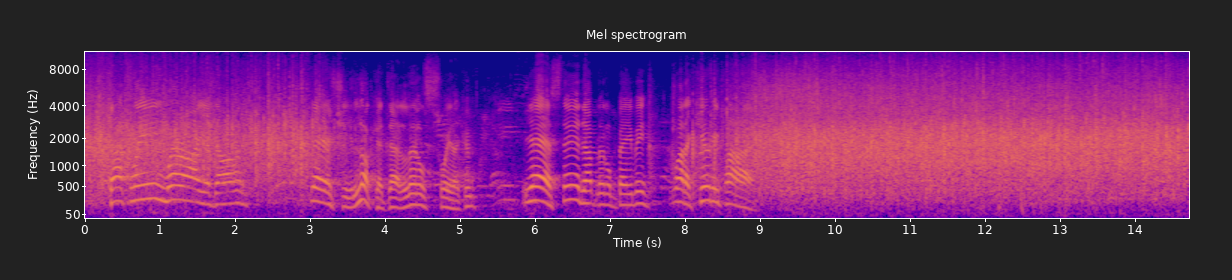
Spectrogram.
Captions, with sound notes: KATHLEEN, WHERE ARE YOU, DARLING? THERE SHE--LOOK AT THAT LITTLE SWEETIE. YES, STAND UP, LITTLE BABY. WHAT A CUTIE PIE. [AUDIENCE APPLAUDING]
